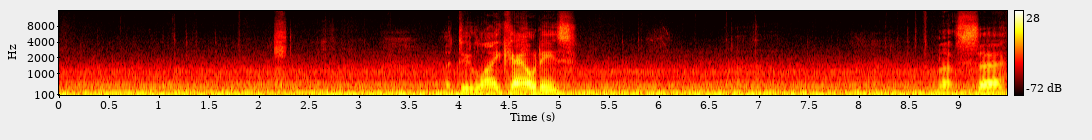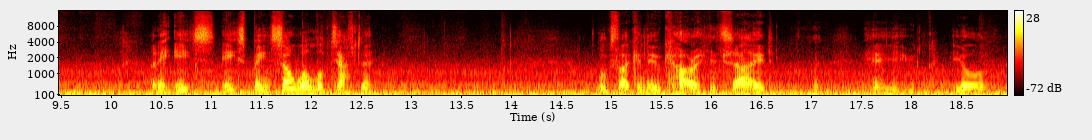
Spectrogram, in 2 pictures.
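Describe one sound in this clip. A car engine hums steadily with road rumble inside the cabin.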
